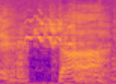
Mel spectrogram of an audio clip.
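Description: A horse neighs loudly, a shrill whinny with wavering, quivering pitch that breaks briefly and then trails off, heard alone without any talking.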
